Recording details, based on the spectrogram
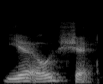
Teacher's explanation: य और श का उच्चारण स्थान अगर आपसे पूछा जाए तो तालव्य होता है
